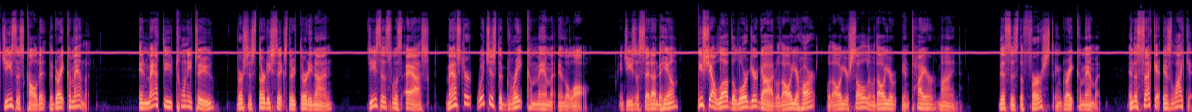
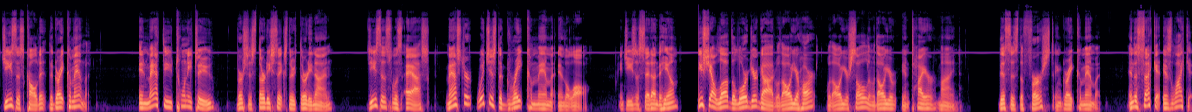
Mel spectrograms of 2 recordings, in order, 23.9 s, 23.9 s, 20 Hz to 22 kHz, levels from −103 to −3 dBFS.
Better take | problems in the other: second | high-pitched whine; loud; throughout; 4 kHz, 10 dB below the speech; faint in the second

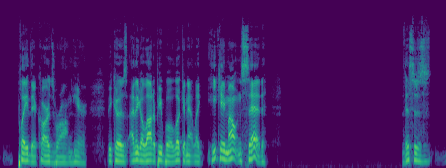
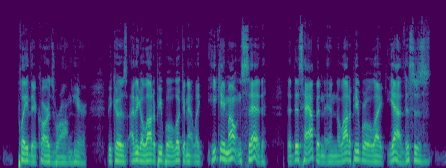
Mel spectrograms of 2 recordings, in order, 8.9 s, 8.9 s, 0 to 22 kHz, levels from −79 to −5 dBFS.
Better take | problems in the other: second | audio cutting out; at 5.5 s for 2.5 s

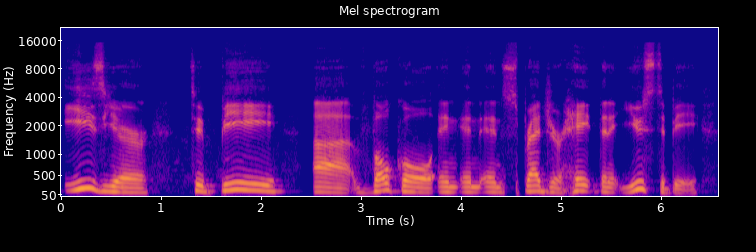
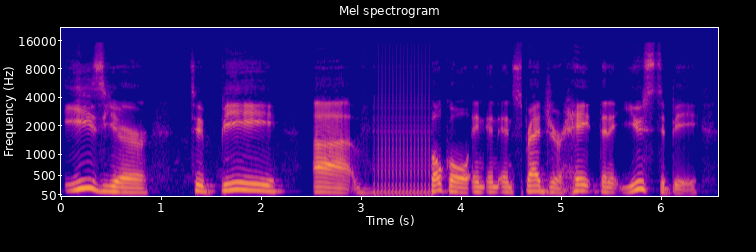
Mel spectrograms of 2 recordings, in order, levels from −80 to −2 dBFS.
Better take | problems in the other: first | audio freezing; at 3 s for 0.5 s

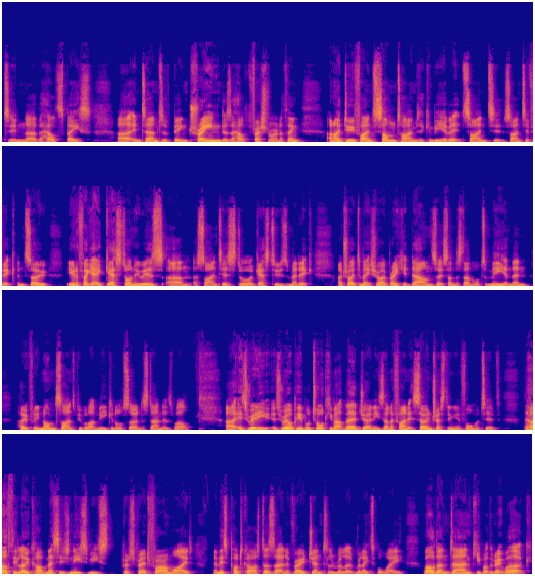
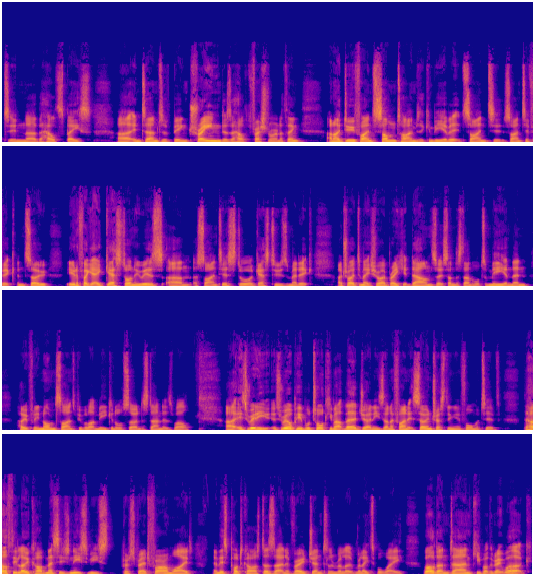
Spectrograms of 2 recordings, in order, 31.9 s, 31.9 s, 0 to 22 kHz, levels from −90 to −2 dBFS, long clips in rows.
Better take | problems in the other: neither | none

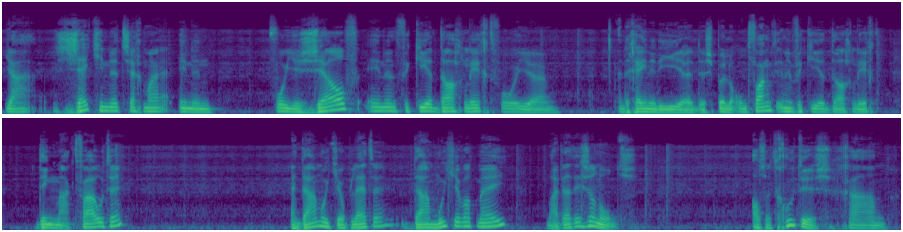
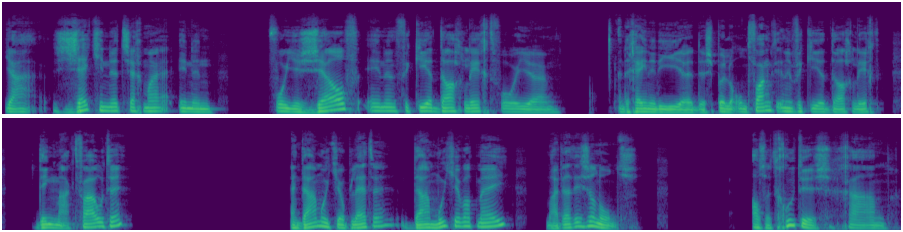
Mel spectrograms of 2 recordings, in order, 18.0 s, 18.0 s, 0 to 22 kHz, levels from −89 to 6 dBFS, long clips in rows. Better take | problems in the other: second | hiss; faint; throughout; 25 dB below the speech

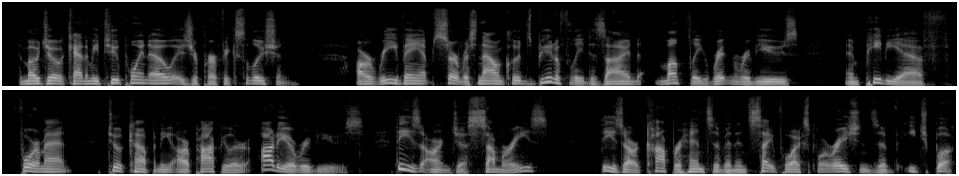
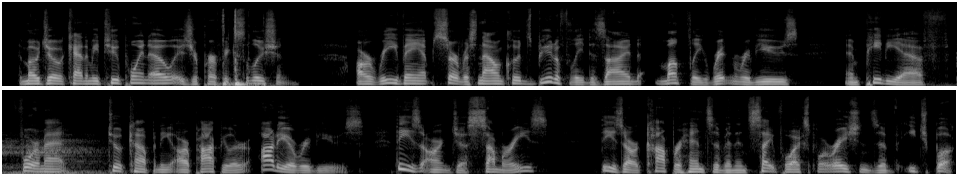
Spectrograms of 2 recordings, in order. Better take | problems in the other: first | keyboard typing; loud; at 2 s; peak 2 dB above the speech // door banging; faint; from 9.5 to 11 s; peak 10 dB below the speech

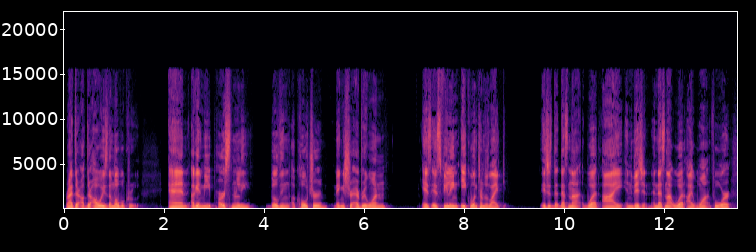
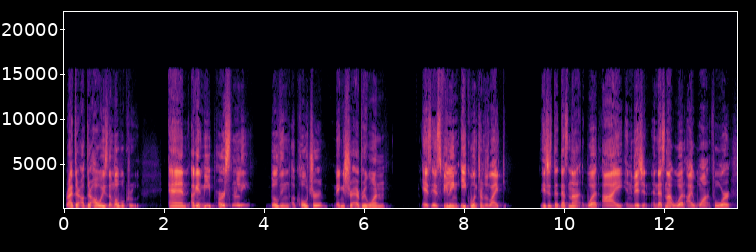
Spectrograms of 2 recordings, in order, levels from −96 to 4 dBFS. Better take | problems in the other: first | thin; somewhat; fading below 300 Hz

